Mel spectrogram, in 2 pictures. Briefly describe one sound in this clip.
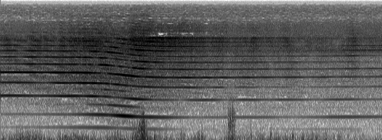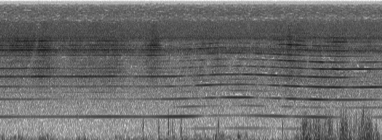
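A model jet engine whines high overhead, its pitch dropping as it passes and then holding steady.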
